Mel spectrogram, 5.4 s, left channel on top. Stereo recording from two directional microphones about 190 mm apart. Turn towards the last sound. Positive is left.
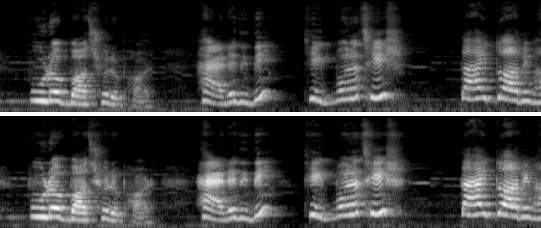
turn(degrees=25)  # may be behind; listen again after turning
